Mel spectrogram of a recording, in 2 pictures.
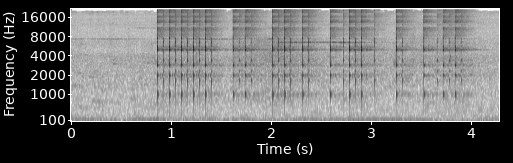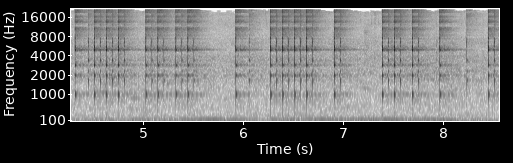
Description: Morse code (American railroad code), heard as a telegraph sounder, machine-sent, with room echo and street noise. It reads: PICKED BY THE …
